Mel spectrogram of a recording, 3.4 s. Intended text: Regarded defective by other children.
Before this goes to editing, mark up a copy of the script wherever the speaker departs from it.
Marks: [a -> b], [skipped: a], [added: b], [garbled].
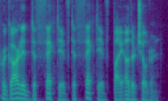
Regarded defective [added: defective] by other children.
